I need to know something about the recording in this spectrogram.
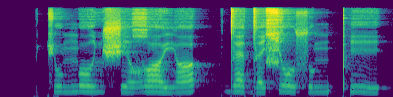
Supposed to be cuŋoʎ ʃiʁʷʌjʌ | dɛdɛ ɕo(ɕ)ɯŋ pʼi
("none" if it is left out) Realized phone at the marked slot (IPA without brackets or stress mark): sʷ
